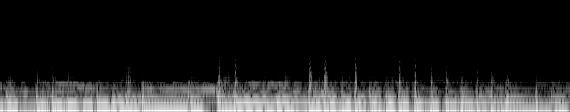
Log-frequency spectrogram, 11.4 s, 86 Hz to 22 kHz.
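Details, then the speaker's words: Rockford Fosgate P3 subwoofer after gluing the rattling part and drying overnight, at low test volume: deep bass notes thump cleanly with no buzz or flapping rattle; rattle fixed. "As you can hear, it's I'm actually pretty happy. No noise."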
